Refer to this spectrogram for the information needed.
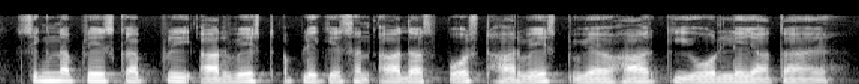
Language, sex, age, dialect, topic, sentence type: Hindi, male, 25-30, Awadhi Bundeli, agriculture, statement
